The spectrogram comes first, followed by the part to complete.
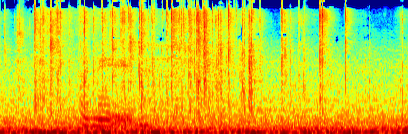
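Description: Small clear plastic bags of carded earrings being handled, giving a quick, irregular run of small sharp clicks and crinkles that thins out near the end. A steady low hum runs underneath.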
